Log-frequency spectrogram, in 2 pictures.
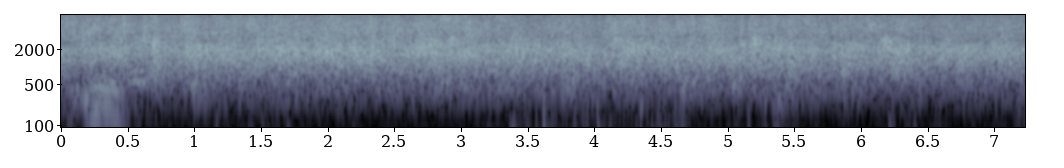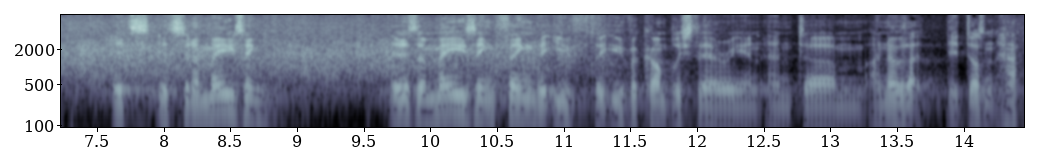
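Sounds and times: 
audience applause: 0.0s - 11.5s
speech: 7.6s - 9.0s, 9.7s - 14.4s.

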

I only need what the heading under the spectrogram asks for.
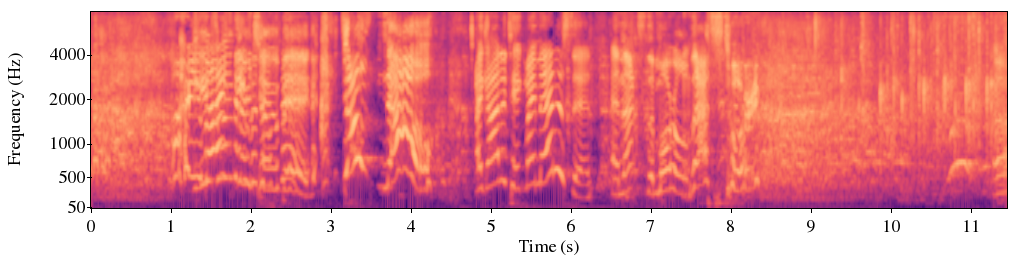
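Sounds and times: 
laughter: 0.0s - 3.2s, 3.8s - 5.2s, 5.8s - 11.4s
speech: 1.4s - 3.0s, 3.6s - 9.1s, 11.3s - 11.4s
audience clapping: 8.2s - 11.4s.

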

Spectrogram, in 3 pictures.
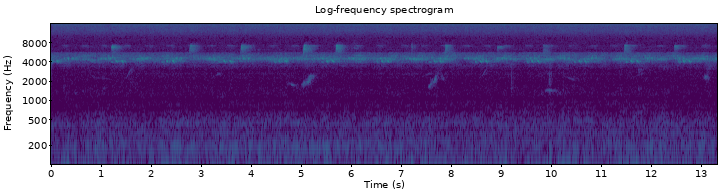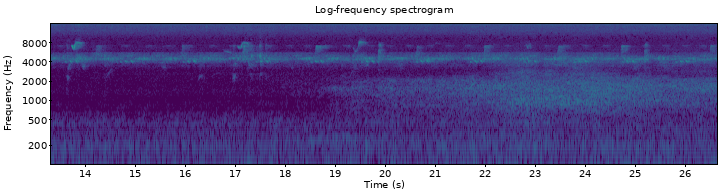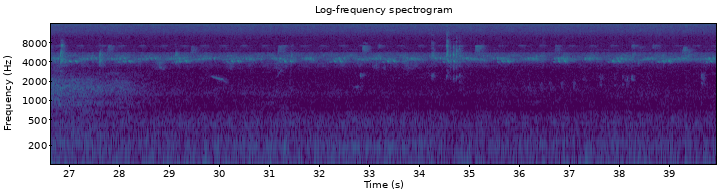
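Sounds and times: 
bugs on a September morning in Salina, Kansas: 0.0s - 39.9s
birds on a September morning in Salina, Kansas: 1.0s - 39.9s.

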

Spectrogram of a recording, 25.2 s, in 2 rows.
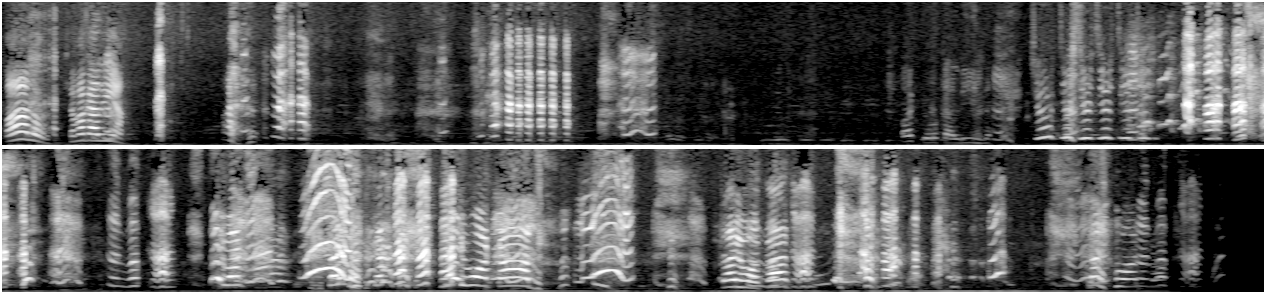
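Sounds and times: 
girl laughing in Bahia, Brazil: 2.2s - 3.2s, 4.2s - 6.6s, 9.8s - 24.8s
parrot laughing in Bahia, Brazil: 4.7s - 6.6s, 11.1s - 24.8s.

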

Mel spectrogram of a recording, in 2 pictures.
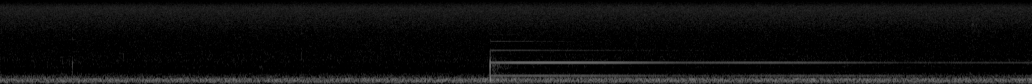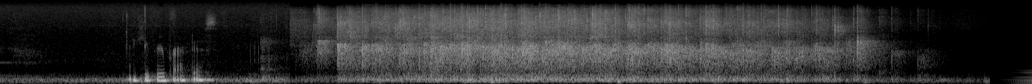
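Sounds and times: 
constant hiss: 0.0s - 20.2s
meditation bell ringing: 4.9s - 11.6s
speech: 11.9s - 12.6s.

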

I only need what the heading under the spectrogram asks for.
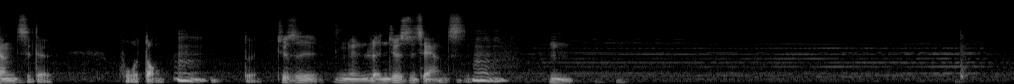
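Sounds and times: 
speech: 0.0s - 0.6s, 1.2s - 5.8s
car horn honking repeatedly: 5.2s - 10.1s.

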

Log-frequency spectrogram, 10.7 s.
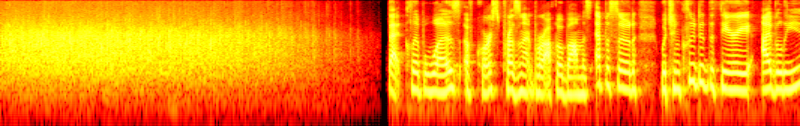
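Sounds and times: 
audience applause: 0.0s - 5.0s
speech: 5.2s - 10.6s.

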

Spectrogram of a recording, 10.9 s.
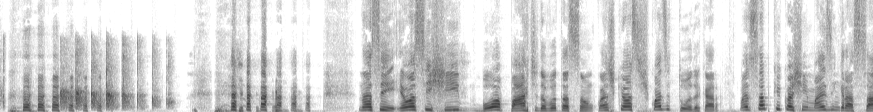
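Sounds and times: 
laughter: 0.0s - 1.8s, 2.6s - 4.0s
applause: 0.0s - 2.3s
speech: 0.3s - 1.6s, 2.4s - 3.6s, 4.5s - 10.9s.

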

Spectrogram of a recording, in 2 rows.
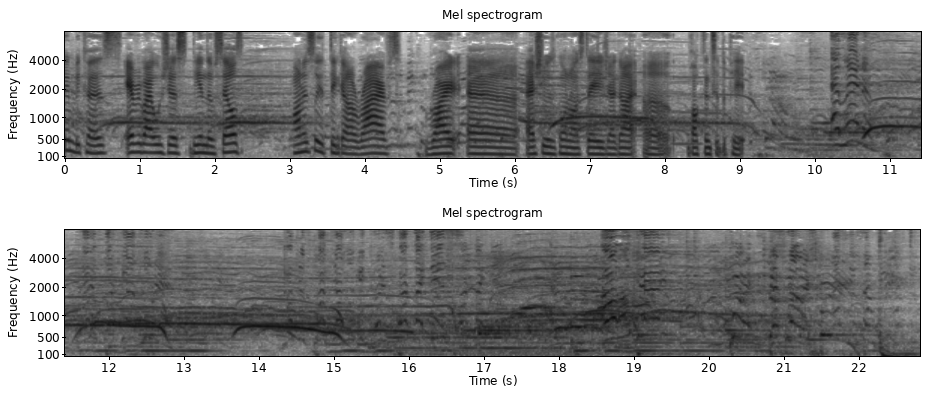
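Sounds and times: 
speech: 0.0s - 9.3s
festival crowd cheering and yelling: 0.0s - 22.8s.

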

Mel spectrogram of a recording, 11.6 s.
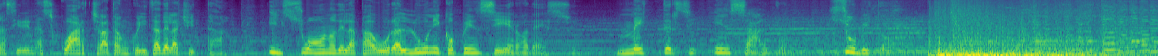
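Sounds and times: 
speech: 0.0s - 9.1s
bomb explosion: 9.3s - 11.5s
crackling debris: 9.3s - 11.5s.

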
